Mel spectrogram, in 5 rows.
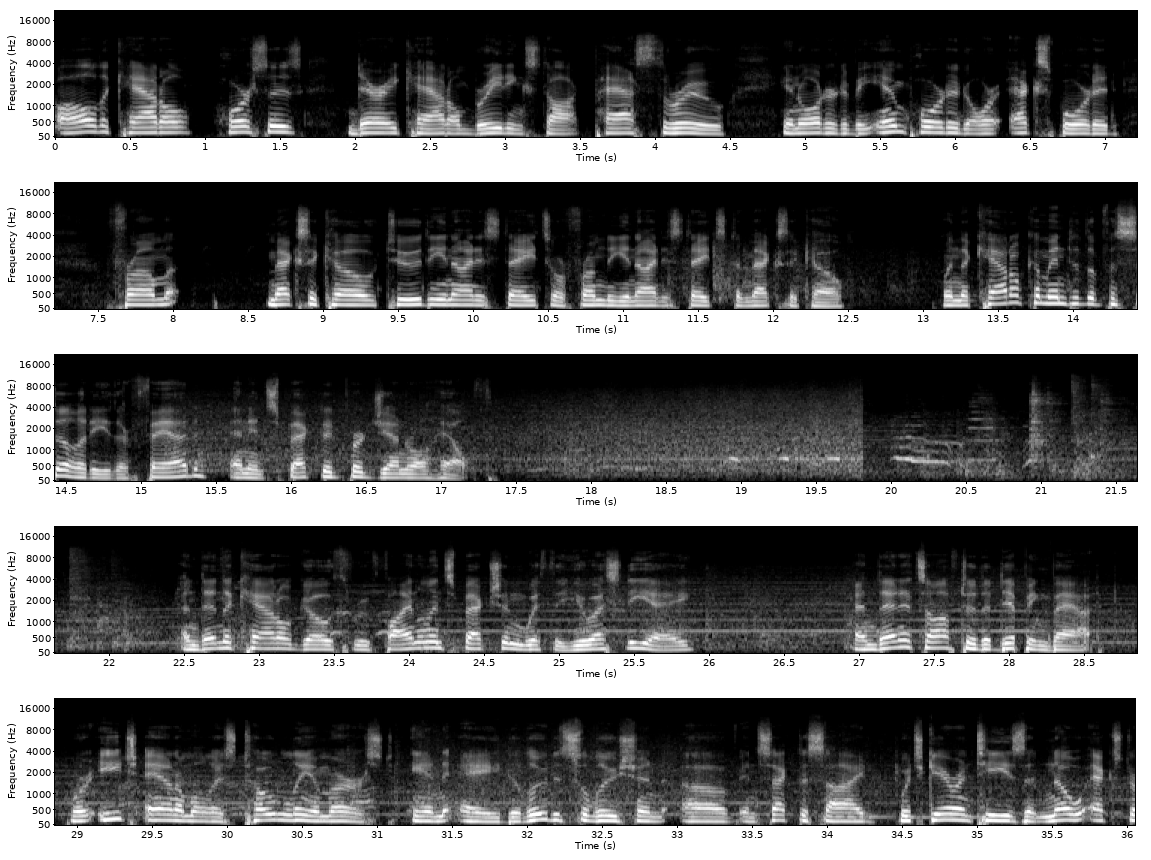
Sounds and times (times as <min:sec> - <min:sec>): Speech: 0:00.0 - 0:08.0, 0:08.6 - 0:12.5, 0:13.1 - 0:17.4, 0:22.5 - 0:25.9, 0:27.0 - 0:36.0.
